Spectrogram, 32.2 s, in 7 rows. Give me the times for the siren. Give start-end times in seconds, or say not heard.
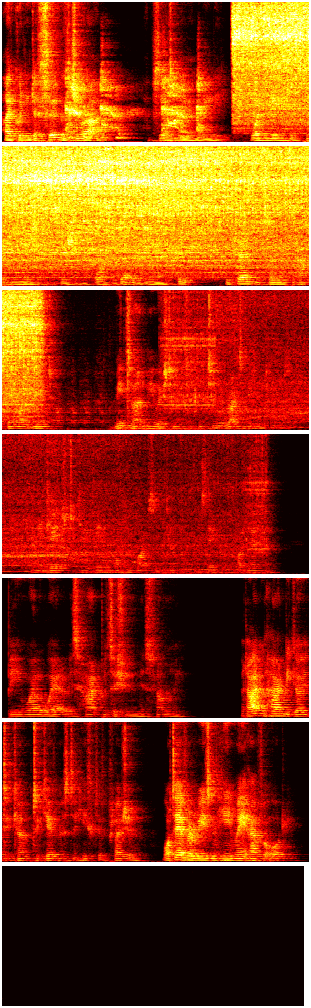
not heard.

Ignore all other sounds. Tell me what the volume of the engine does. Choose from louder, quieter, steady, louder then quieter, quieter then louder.
quieter.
